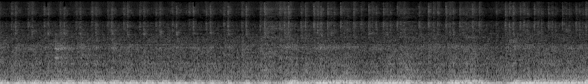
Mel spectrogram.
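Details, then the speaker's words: 1968 M151A1 military jeep on a lift, freshly started; it still needs a fuel pump and carburettor rebuild: even, steady low idle thrum with a smooth firing beat and no knocks or misses; owner says it sounds good. "I think that's proof of concept it's getting a little hazy in here I guess I'm definitely happy with it it sounds good"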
